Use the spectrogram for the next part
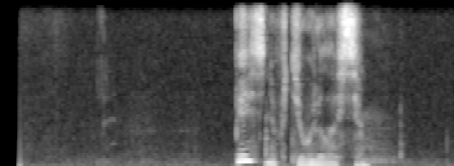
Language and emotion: Russian, sad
